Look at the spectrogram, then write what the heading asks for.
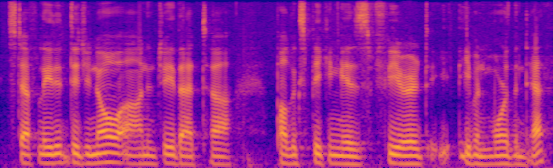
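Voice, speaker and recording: A man's voice: lowish voice, level tone, brisk. A young man from Zambia, answering interview questions earnestly, with many fillers and repeated words. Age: young adult. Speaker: guest.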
